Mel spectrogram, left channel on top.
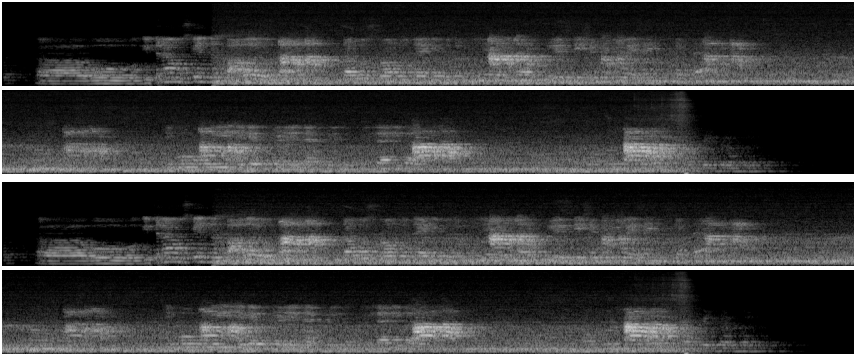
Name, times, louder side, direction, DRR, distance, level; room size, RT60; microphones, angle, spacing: voice 1, 0.3-7.2 10.1-12.9, equal, ahead, -10 dB, 0.8 m, -31 dB
Fowl, 2.1-15.3, right 1 dB, 75° left, 0.7 m, -26 dB
voice 2, 8.8-9.3 11.0-12.3 14.3-16.1, right 1 dB, 70° right, -3 dB, 0.6 m, -39 dB
2.5 x 2.3 x 2.2 m, 0.98 s
head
